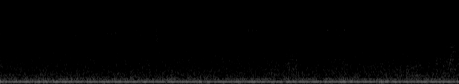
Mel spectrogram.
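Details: Steady low purring from Danci, a tentative female house cat, as she is massaged indoors, an unbroken deep drone with faint soft rustles above.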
